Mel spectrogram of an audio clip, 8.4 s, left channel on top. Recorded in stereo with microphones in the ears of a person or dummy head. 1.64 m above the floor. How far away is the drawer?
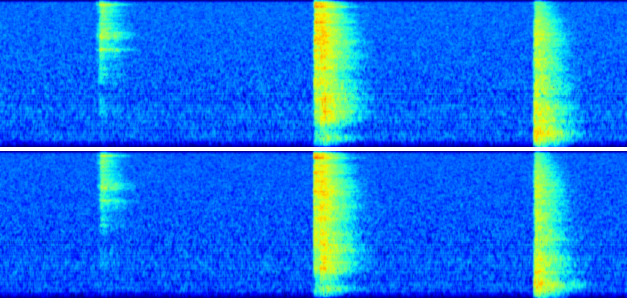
About 0.8 m.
